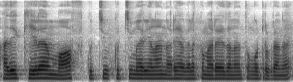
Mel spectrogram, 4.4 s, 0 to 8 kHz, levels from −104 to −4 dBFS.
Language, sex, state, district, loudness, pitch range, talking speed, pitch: Tamil, male, Tamil Nadu, Namakkal, -18 LUFS, 130-145 Hz, 150 wpm, 135 Hz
